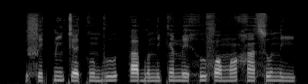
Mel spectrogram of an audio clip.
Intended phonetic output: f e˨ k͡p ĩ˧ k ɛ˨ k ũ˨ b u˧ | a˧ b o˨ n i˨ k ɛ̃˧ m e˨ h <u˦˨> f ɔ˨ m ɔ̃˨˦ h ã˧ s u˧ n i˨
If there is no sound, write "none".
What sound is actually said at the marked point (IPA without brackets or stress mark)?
u˧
